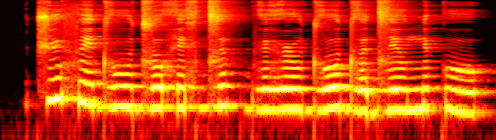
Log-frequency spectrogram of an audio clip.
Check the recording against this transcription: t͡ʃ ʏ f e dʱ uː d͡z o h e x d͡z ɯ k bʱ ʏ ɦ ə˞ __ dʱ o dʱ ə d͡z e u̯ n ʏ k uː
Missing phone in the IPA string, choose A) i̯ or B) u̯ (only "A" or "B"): B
